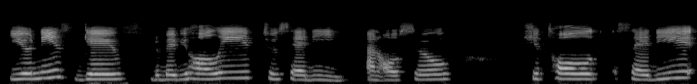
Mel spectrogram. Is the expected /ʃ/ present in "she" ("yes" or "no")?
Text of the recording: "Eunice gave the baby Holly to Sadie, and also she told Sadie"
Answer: yes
